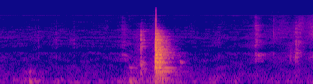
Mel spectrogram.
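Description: A single sharp click of a hard object, a little over a second in, amid faint handling of paper and craft tools on the work table.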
